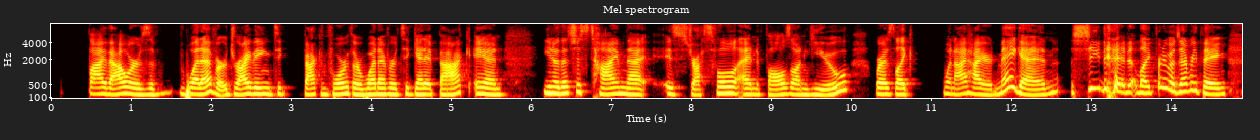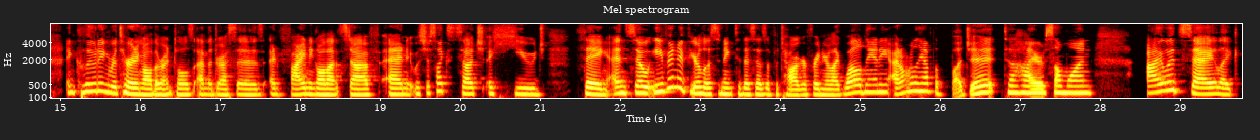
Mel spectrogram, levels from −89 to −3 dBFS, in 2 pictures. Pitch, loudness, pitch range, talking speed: 195 Hz, -18 LUFS, 180-225 Hz, 185 wpm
